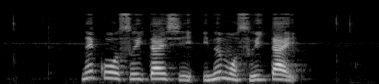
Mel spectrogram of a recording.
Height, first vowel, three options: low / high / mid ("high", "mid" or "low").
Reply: mid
